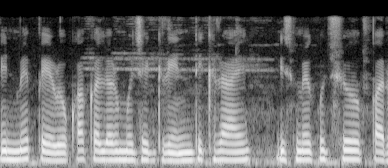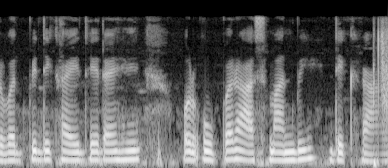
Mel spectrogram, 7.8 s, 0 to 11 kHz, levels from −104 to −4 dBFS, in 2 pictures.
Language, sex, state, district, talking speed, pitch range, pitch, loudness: Hindi, female, Uttar Pradesh, Budaun, 185 wpm, 155-175 Hz, 165 Hz, -15 LUFS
